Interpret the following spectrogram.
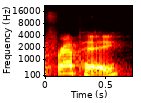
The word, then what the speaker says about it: frappe: a milkshake is called a fra not a frappe it looks like frappe but it's pronounced Frapp so if you are in Massachusetts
